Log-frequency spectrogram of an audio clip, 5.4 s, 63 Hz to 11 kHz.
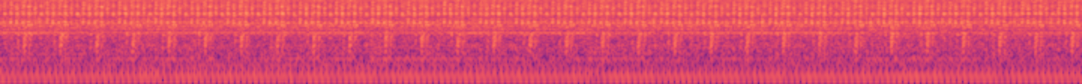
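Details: BMW E92 335i N54 six-cylinder idling steadily with a sharp, regular ticking knock several times a second; owner thinks it comes from the top end, source not yet found.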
